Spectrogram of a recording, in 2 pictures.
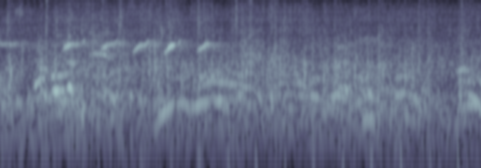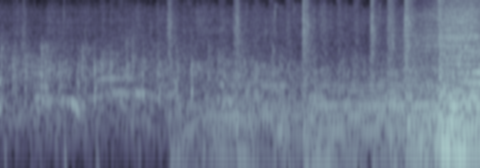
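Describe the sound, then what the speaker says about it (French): Applause from a racecourse crowd greets the winning four-year-old Arabian mare returning after the Qatar Total Arabian Trophy, steady clapping sustained for several seconds before music swells in near the end. "Et la gagnante arrive sous les applaudissements d'ailleurs. Il y a beaucoup d'applaudissements"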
